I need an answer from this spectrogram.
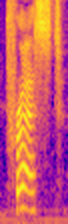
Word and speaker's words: pressed: those two okay so pressed was excellent okay pressed is going to have a t sound okay okay so that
